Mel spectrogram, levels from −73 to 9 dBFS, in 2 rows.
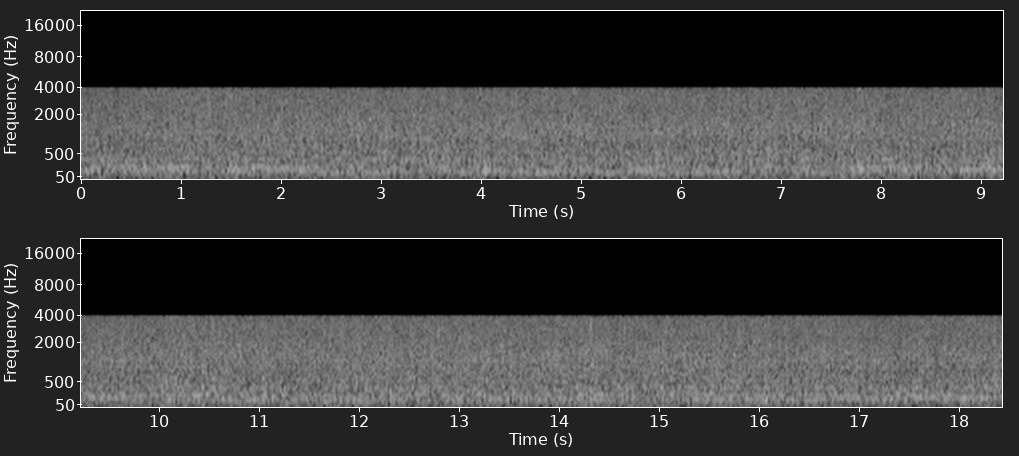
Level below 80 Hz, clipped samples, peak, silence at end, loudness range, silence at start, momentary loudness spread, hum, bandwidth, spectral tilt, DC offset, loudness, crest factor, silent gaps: -44 dBFS; under 0.1%; -8 dBFS; 0 s; 0 LU; 0 s; 1 LU; none; 4 kHz; -2 dB/octave; under 0.1%; -22 LUFS; 16 dB; none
